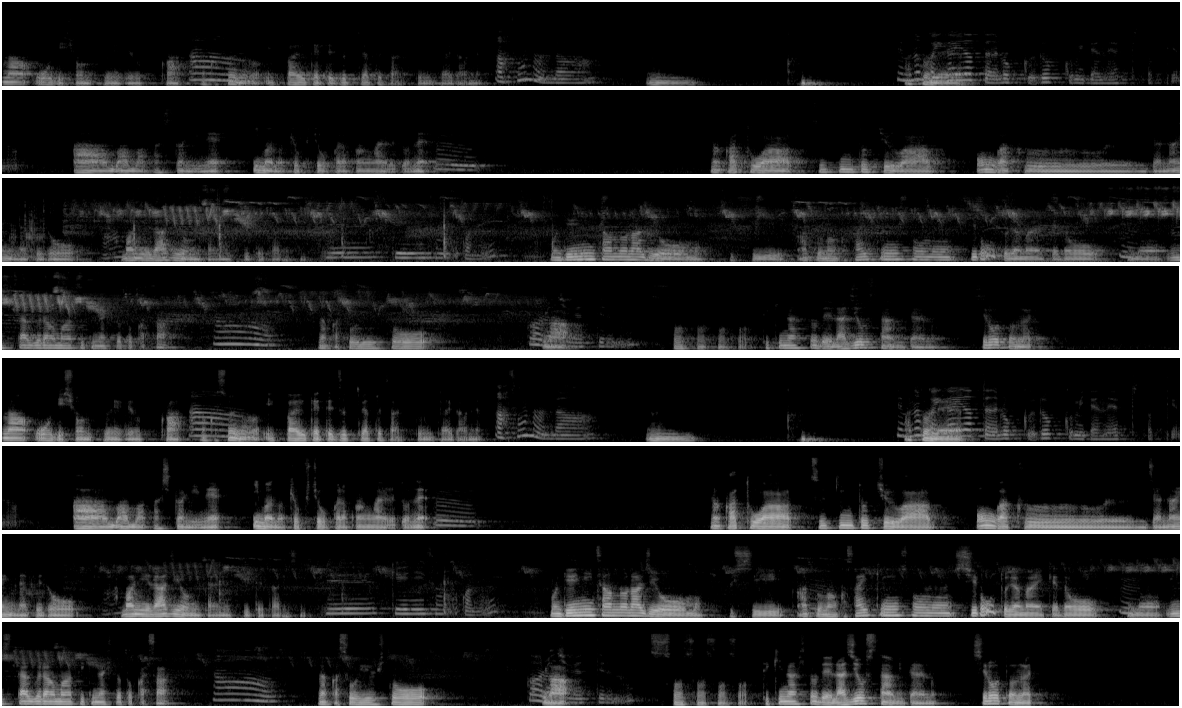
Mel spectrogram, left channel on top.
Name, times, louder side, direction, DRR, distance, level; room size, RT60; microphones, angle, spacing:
voice 1, 0.0-1.8 2.3-4.8 6.4-6.9 9.2-9.6 12.5-14.0 14.3-16.1 18.9-19.7 19.9-21.1 21.5-24.3 24.8-26.4 29.0-30.6 30.8-34.5 34.8-37.0 38.5-39.6 40.7-41.0 41.8-42.8 43.1-44.7 45.1-45.6, right 7 dB, 90° right, 17 dB, 0.3 m, -29 dB
voice 2, 1.9-2.5 4.9-6.0 8.0-8.1 8.9-11.2 11.8-11.9 16.1-16.6 26.8-28.5 31.6-32.0 34.7-35.0 37.4-38.1 40.6-41.7, right 1 dB, 30° right, 9 dB, 0.9 m, -41 dB
Domestic sounds home sounds, 23.5-28.3 28.6-29.2, left 4 dB, 80° left, 0.8 m, -51 dB
sound 1, 24.2-40.8, left 12 dB, 40° left, 0.3 m, -45 dB
18.0 x 7.6 x 3.1 m, 0.65 s
head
